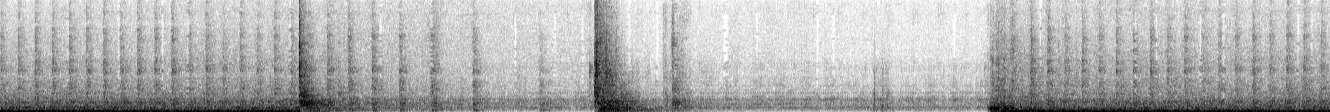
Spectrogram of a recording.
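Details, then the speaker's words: Kenmore dryer after replacing the drum support rollers and support shaft, reassembled and belted: even low hum with a smooth, steady drum turn and a few door clunks; sounds much better, normal operation. "you can proceed to finish it up put the filter back in and drop the top and test it that sounds much better"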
